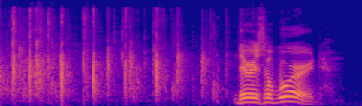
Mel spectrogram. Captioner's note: some applause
